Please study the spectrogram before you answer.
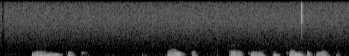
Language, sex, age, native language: Icelandic, female, 50-59, Icelandic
